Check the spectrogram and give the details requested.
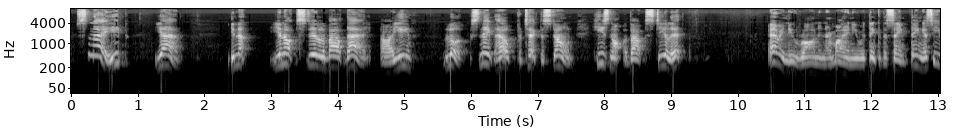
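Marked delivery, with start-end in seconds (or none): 0.1-0.8 sharp high startled question; shocked. Acted. Harry shocked by the name. 1.2-9.2 lightly voiced gamekeeper, a bit higher; a hint of Hagrid brushing it off; mild Hagrid voice, dismissive. Hagrid defending Snape.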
